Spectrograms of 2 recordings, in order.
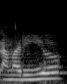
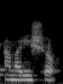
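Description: First: The double l sounds like y, Mexican style. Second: The double l sounds like sh, Argentinian style.

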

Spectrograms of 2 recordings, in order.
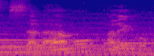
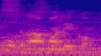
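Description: First: The greeting is said carefully with every sound clear. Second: The greeting is said quickly with shortened sounds. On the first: This is the full form as it is written. "so I give you the clear" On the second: This is the popular everyday way to say it. "Some people they say Salam Aleikum. ... Quickly"

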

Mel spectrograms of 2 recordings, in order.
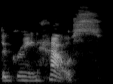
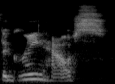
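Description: First: The stress falls on the word house. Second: The stress falls on the word green. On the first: It is a house that is green. "a dwelling that is green" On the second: It is a place where plants are raised. "a place where you raise plants"

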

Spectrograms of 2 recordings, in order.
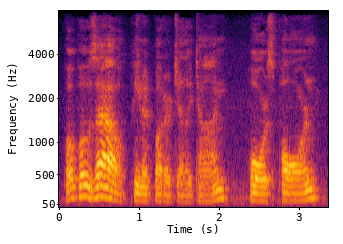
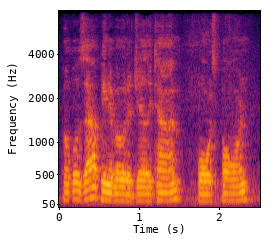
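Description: First: It is said more slowly. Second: It is said at normal speed.

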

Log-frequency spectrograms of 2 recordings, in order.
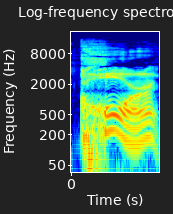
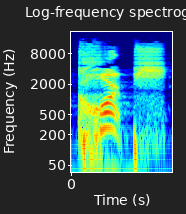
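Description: First: The word ends in an r sound. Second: The word ends in a ps sound. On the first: The speaker calls it right. "it's core" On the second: The speaker calls it wrong. "not corpse"

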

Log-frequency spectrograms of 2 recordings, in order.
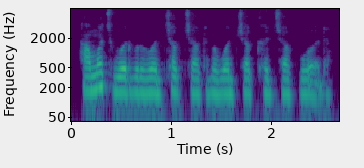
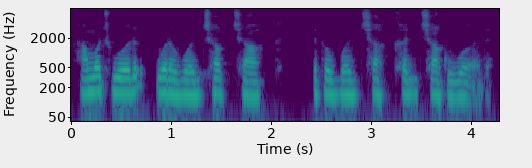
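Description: First: It is said fast. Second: It is said at normal speed.

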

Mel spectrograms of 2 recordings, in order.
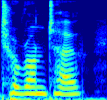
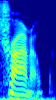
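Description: First: It is said without a Canadian-style accent. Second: It is said in a Canadian-style accent. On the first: This is not how locals say it. The speaker calls it wrong. "people don't say Toronto" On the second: This is how locals say it. The speaker calls it right. "it's Toronto"

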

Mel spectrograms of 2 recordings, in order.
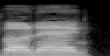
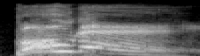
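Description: First: The name is said flatly. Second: The name is said excitedly.

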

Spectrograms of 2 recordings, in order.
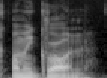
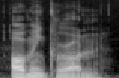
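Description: Both takes have the same delivery.

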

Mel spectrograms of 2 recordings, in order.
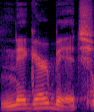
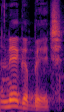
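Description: First: The first word ends in an 'er' sound. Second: The first word ends in an 'a' sound. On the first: "With the E-R at the end"

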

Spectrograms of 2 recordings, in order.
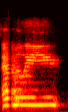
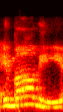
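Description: First: The name is said plainly, without a stressed middle 'a'. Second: The name has heavy emphasis on a middle 'a'. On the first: The speaker calls it right. "I tend to say it just the normal way" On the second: The speaker calls it wrong. "the emphasis on the A"

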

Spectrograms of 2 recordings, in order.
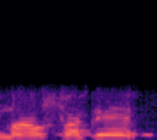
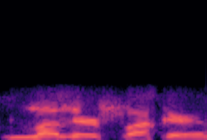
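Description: First: The word is said in a heated, intense way. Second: The word is said in a calm, plain way. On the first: "when you're in the heat of the moment" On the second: "like that's really the word"

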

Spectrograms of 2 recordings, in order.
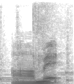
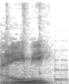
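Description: First: The word ends with an 'eh' sound. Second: The word ends with an 'ee' sound. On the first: The speaker calls it right. "It's Japanese, so it's ame" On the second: The speaker calls it wrong. "you'd be tempted to pronounce it as Amy, but it's not"

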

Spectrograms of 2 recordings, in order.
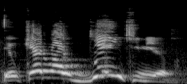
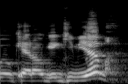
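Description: First: The stress falls on the word alguém. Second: The stress falls on the word ama.

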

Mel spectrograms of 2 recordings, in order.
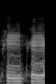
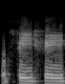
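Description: First: Each syllable begins with a p sound. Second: Each syllable begins with an f sound. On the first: "over there, they pronounce it PP" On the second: "however you want to pronounce it"

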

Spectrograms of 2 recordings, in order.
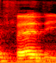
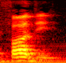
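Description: First: The first syllable sounds like 'fer'. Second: The first syllable sounds like 'fah'. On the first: The speaker calls it wrong. "You didn't say Ferdi" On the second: The speaker calls it right. "you say Fadi"

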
